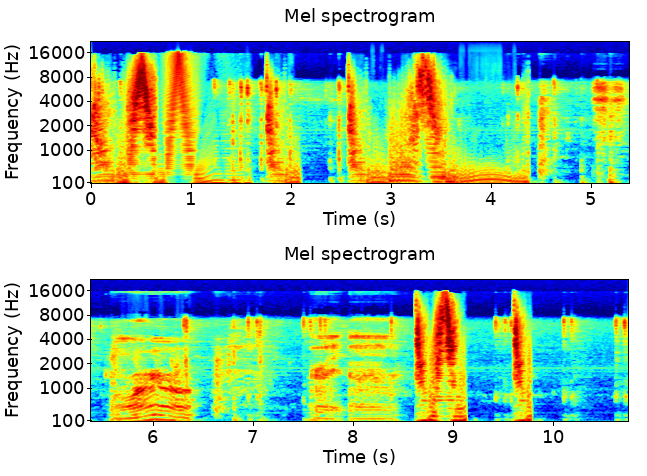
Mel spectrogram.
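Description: Synthesized neuro-style dubstep bass from the Harmor synth, band-pass filtered, playing a run of notes whose tone bends and sweeps up and down. For the first four seconds or so the notes are loud and heavy in the low end. After that come quieter, thinner filtered stabs, with a couple of brighter bursts near the end.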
